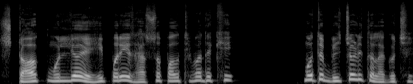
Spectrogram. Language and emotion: Odia, fearful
